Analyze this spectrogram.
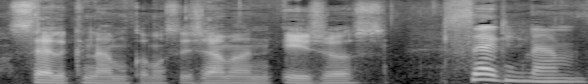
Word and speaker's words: Selknam: Hace 30 años me topé con la historia de estos ONAS o Selknam, como se llaman ellos. Selknam. ¿Cómo que es? fueron Selknam. Selknam. Algunos pronuncian Shelknam Selknam.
